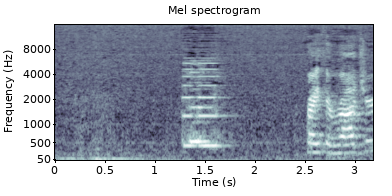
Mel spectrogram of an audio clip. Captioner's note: bell ringing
